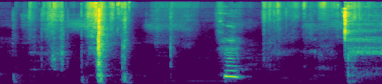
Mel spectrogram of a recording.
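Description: Tarot cards are shuffled in short papery riffles and taps for a three-card spread, close and fairly quiet, with a brief voice sound partway through.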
